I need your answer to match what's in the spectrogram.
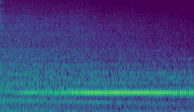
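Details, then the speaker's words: USB fan wired to the sub-battery of a kei camper, resting on a table: steady whir with a thin high-frequency whine riding on the airflow hiss. The whine is table vibration and stopped when the fan was lifted. "آیا این صدای فرکانس بالا هرگز متوقف می شود؟ وقتی بلندش کردم صدا رفت. صدای لرزش میز بود."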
